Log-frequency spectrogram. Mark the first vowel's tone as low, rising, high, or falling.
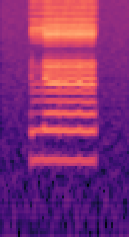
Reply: high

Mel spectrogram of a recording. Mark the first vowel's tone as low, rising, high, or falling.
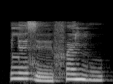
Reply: high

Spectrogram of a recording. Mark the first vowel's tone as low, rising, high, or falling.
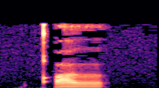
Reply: high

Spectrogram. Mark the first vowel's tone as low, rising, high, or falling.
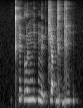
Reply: high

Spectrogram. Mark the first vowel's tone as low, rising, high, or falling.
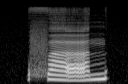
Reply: low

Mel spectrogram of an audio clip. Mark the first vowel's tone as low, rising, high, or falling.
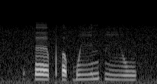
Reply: low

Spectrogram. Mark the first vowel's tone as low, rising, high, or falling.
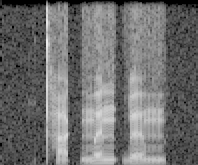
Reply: low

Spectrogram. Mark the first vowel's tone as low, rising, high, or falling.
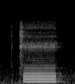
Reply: high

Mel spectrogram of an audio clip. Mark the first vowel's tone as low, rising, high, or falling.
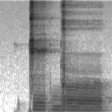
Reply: low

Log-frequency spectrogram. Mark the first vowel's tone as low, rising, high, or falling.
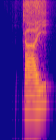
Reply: rising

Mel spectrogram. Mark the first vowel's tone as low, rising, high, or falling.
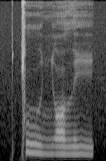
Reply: falling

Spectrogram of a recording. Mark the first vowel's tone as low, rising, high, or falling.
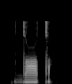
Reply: low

